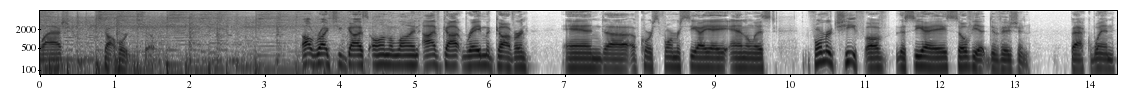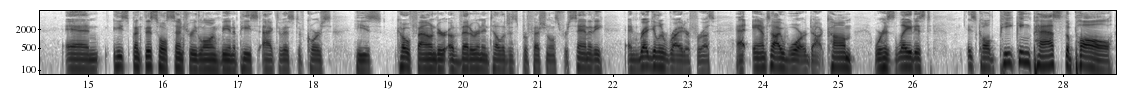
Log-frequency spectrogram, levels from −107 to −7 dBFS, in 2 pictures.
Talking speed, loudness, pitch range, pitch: 140 wpm, -20 LUFS, 105-130 Hz, 115 Hz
